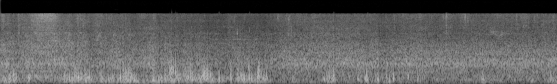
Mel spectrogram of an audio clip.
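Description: Wind buffeting the microphone, a steady rushing noise with irregular low gusts, a little stronger in the first two seconds.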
